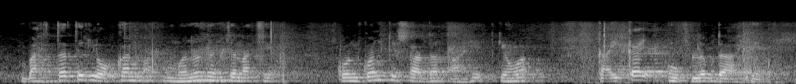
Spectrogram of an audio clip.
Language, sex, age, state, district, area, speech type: Marathi, male, 18-30, Maharashtra, Satara, rural, spontaneous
